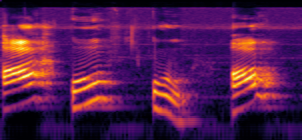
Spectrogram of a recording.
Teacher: जीभ के सबसे पिछले हिस्सा के हेल्प से ये स्वर बोला जाता है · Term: पश्च स्वर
